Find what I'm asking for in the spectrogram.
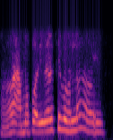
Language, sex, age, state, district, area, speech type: Odia, female, 45-60, Odisha, Angul, rural, conversation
